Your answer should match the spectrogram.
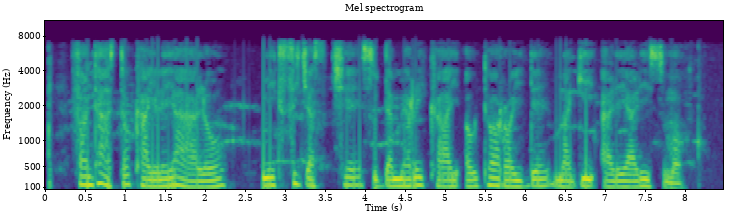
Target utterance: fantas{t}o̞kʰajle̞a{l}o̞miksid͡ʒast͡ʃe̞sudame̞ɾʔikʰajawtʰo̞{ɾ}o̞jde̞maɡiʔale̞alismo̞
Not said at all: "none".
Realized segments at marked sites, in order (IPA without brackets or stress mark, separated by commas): t, l, ɾ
